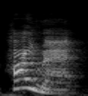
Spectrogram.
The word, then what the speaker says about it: Heimat: This time, we are giving you the brand new release by Heaven Shall Burn, Heimat. That is legit how it's pronounced.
